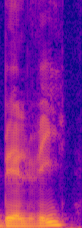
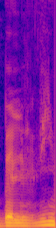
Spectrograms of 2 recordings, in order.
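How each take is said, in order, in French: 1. Le titre s'épelle lettre par lettre. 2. Le titre se dit en deux mots. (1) "il faudrait le prononcer B-L-V-I" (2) "moi, je le prononce Belle Vie"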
